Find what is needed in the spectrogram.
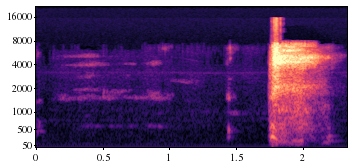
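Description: A person sneezing once, a short sharp burst near the end.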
